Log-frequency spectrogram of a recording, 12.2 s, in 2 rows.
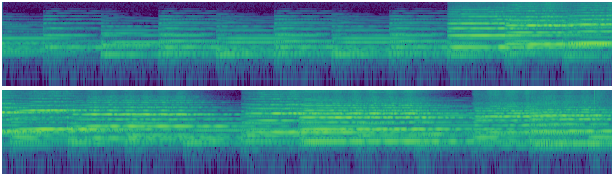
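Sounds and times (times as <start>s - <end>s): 
piano: 0.0s - 12.1s
flute: 4.4s - 12.1s.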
